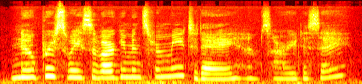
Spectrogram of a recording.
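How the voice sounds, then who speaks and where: A woman's voice: high voice, unhurried, dark tone, a little hiss or hum. A woman playing an earnest, scholarly mage and teacher in a fantasy audio drama, explaining in precise, formal words. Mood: reassuring.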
